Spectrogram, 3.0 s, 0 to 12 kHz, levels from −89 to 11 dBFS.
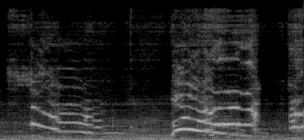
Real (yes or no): no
